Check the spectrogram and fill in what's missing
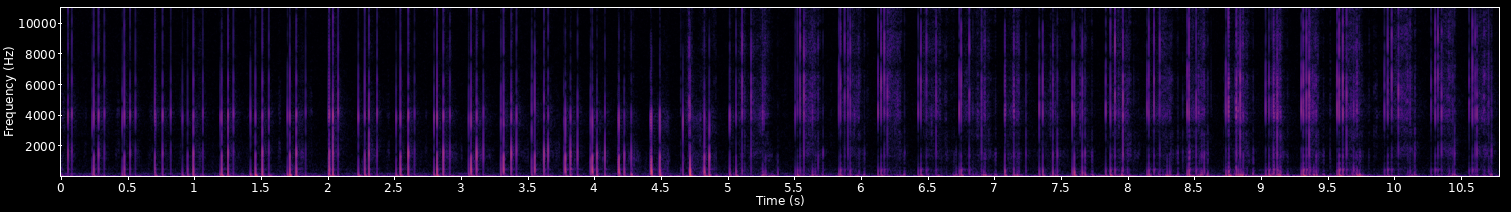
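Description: Long acrylic nails rapidly tap and scratch the page edges and cover of a navy hardcover notebook with a small charm dangling from its binding. The result is a steady stream of quick, dry clicks and crisp scratchy textures.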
